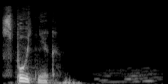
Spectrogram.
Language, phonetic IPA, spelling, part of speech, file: Russian, [ˈsputʲnʲɪk], спутник, noun, Ru-спутник.ogg
- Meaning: 1. a fellow traveller; companion 2. satellite, moon (a natural satellite of a planet) 3. an artificial satellite of a planet or moon, sputnik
